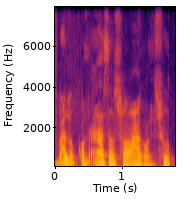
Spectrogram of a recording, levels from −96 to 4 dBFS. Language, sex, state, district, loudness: Chakma, female, Tripura, West Tripura, -15 LUFS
